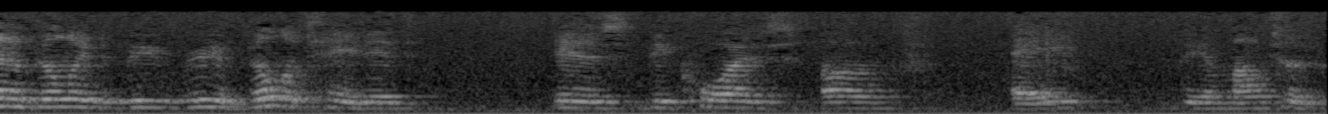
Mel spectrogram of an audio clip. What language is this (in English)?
English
